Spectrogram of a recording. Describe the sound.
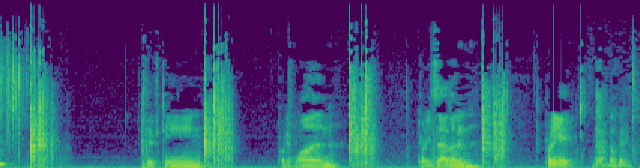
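Dice clatter and tumble across a hard tabletop in several sharp, rattling bursts, with short stretches of voices talking in between.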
